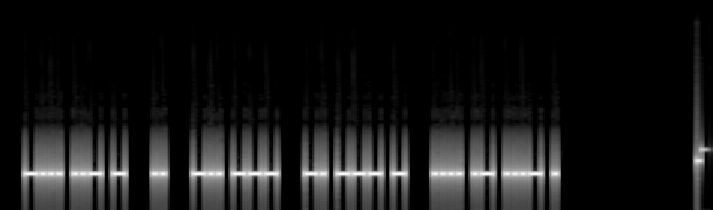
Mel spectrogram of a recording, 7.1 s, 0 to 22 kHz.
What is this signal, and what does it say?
Morse code, heard as a keyed tone, about 28 wpm, 700 Hz. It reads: BUT I DO NOT HAVE
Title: Sets of 5 Words Encore 30wpm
